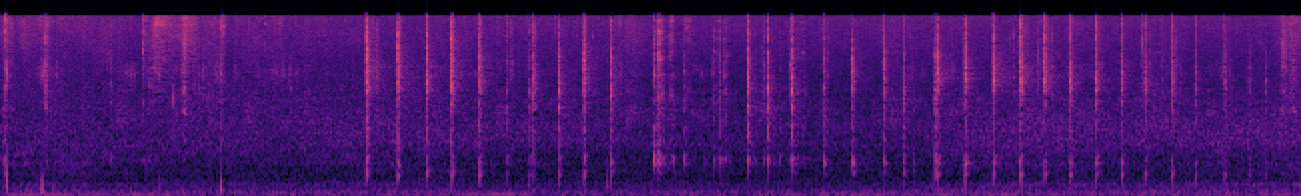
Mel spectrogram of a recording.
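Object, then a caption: Hollow plastic popcorn bucket tapped with fingertips. A hollow plastic ghost-shaped souvenir popcorn bucket, held in both hands in front of the face, is tapped with the fingertips. A few scattered taps give way to a steady, fairly quick run of short, dry, bright clicks that die away almost instantly. A low, constant rumble sits underneath throughout.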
